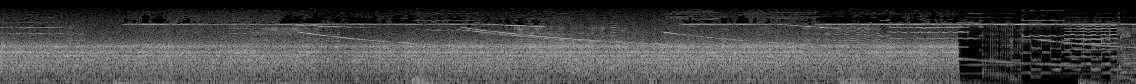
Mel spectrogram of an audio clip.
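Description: Experimental synthesizer noise-drone music: a dense, noisy wall of layered held tones with repeated falling whistle-like glides high up. About thirteen seconds in it drops suddenly to a quieter, sparser texture of held tones and slow falling glides.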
